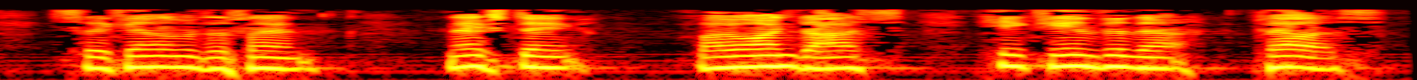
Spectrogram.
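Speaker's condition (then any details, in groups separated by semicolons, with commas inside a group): Stroke with facial paralysis; about a year since stroke, half of face still paralyzed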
